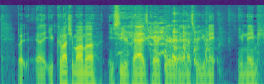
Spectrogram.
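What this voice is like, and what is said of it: Usual voice. Nothing is said of it.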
